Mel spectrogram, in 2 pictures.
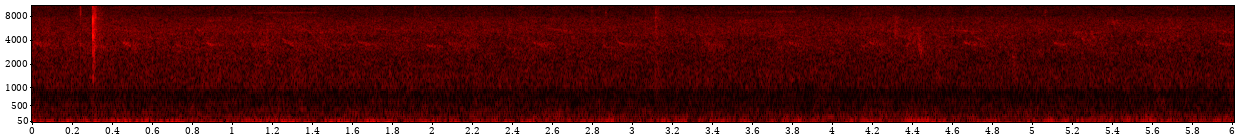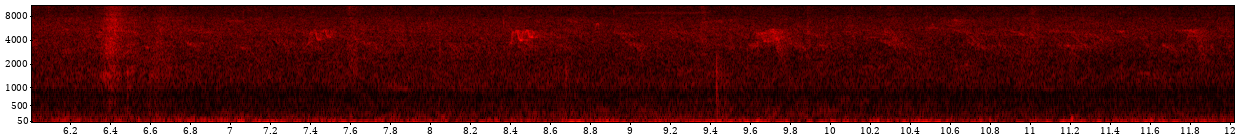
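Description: Outdoor ambience of scattered short bird chirps over a steady hiss and a low wind rumble on the microphone, with a few sharp clicks.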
